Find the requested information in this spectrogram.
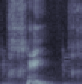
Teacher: retrae a la zona posterior por eso es también de largo no hay vibración de las cuerdas vocálicas entonces es sordo · es un sonido que presenta un escape del aire, una salida del aire por la lengua y la cavidad velar. Entonces decimos que es un sonido fricativo. Pero a la vez la lengua se retrae a la zona posterior, por eso es también velar.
